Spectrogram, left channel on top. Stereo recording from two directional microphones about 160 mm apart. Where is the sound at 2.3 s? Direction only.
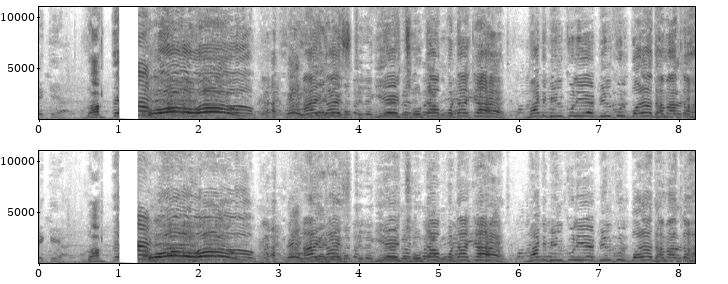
20° left (ahead or behind).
